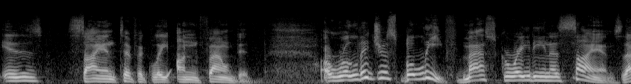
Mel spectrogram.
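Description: There are no technical faults to describe at any point in the audio.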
